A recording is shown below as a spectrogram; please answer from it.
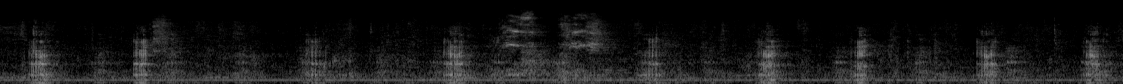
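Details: Short nasal grunts from a pig come about once a second, broken midway by a brief squealing outburst, with a steady low hum underneath throughout.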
